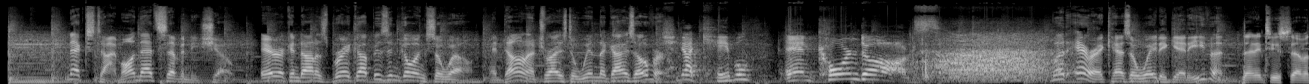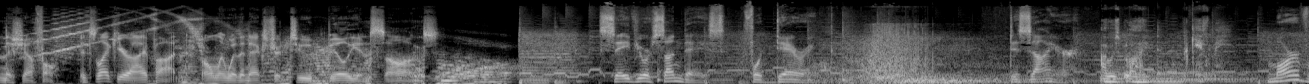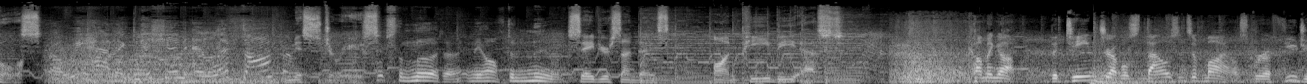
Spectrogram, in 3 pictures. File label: Promo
